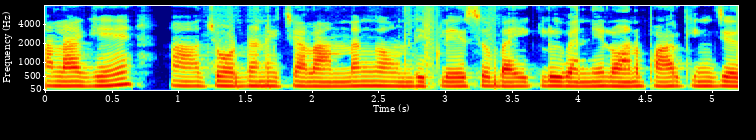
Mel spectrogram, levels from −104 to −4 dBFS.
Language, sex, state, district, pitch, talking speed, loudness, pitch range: Telugu, female, Andhra Pradesh, Manyam, 160 Hz, 140 wpm, -17 LUFS, 155-165 Hz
